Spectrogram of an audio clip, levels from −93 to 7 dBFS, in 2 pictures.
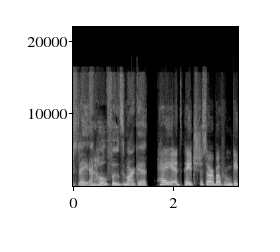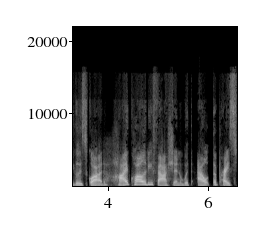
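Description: From 2.98 s to 5.93 s, a call bitrate drop coarsens the speech coding and dulls the highs, consistent with a fall from 32 to 13 kbps, bottoming out for about 1.1 s.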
